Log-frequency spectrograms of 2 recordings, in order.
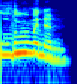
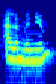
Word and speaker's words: aluminium: Their razors are made with solid aluminum, making them not aluminum. It's pronounced aluminium, but Shu, just not only durable, but also environmentally friendly.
